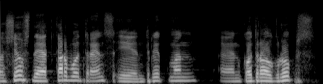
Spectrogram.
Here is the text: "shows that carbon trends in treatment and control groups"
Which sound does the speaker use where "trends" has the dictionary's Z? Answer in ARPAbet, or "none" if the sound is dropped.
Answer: S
